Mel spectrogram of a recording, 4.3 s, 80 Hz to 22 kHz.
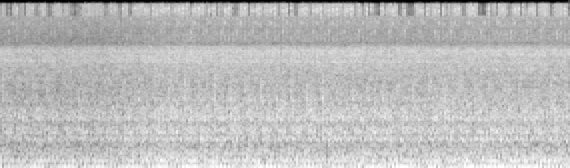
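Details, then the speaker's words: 2001 Ford Escort ZX2 warming up, not yet at operating temperature, no smoke: even, steady idle with a soft regular pulse and no misses or knocks. Normal idle. "But yeah, she runs getting warmer. She's idling well. She's not smoking yet. Of course, she's not up to temp."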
